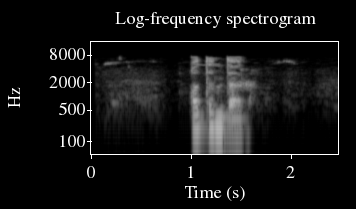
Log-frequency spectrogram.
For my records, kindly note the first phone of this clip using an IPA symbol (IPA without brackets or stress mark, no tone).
q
